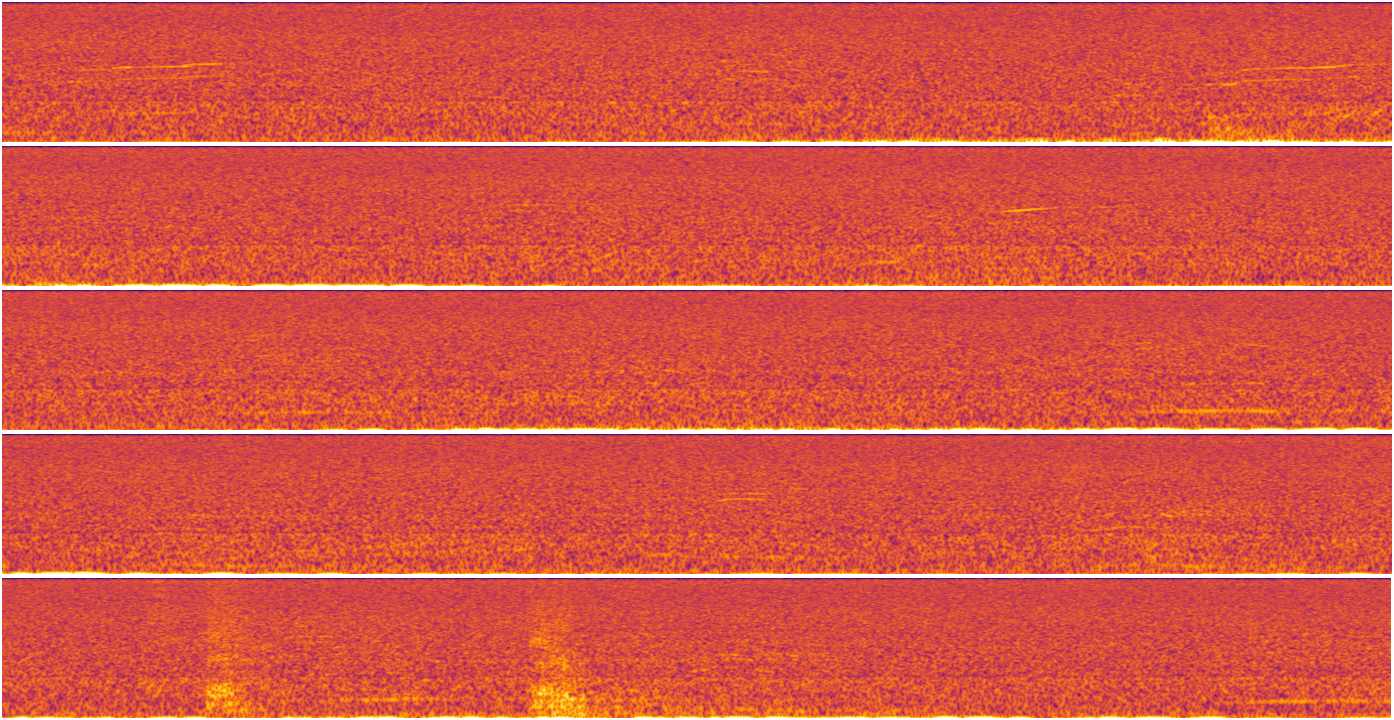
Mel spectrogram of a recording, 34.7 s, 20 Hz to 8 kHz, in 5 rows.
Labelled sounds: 0.5	1.1	humpback whale, 2.0 to 2.2 kHz
6.1	6.8	humpback whale, 1.2 to 2.2 kHz
11.9	12.3	humpback whale, 2.0 to 2.2 kHz
24.4	24.7	humpback whale, 1.9 to 2.0 kHz

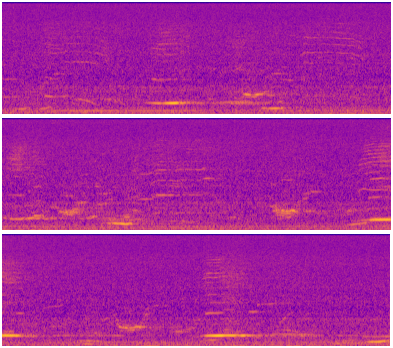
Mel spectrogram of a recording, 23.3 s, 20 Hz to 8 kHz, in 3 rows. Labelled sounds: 0.0	0.3	humpback whale, 0.90 to 1.0 kHz
3.0	3.4	humpback whale, 0.90 to 2.6 kHz
6.0	7.2	humpback whale, 1.9 to 3.5 kHz
10.4	12.1	humpback whale, 0.80 to 2.0 kHz
13.8	14.2	humpback whale, 0.83 to 1.2 kHz
14.9	15.7	humpback whale, 1.1 to 3.7 kHz
19.6	21.0	humpback whale, 0.83 to 4.1 kHz

